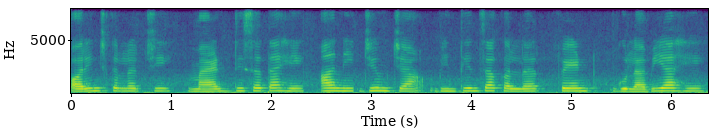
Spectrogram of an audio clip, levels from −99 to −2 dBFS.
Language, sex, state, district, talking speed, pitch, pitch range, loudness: Marathi, female, Maharashtra, Aurangabad, 120 wpm, 240 Hz, 230-255 Hz, -19 LUFS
